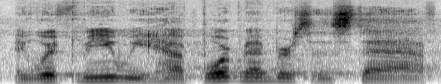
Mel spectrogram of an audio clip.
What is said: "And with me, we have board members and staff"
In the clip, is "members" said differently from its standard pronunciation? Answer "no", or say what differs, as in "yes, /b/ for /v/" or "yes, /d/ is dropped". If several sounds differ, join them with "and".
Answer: no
